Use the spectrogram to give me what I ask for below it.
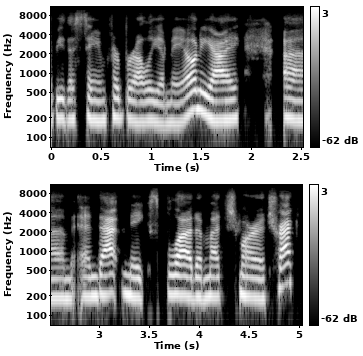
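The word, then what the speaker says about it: mayonii: Bia mayoni. Um if you're trying to remember how to say it, think of Mayo like Mayo Clinic like we named it after the Mayo brothers.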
